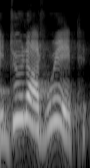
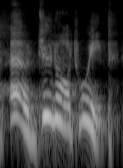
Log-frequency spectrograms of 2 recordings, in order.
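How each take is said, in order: First: Said in the usual way. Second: Softer, put-on British reading; mock British accent. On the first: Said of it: "You think he even used a British accent". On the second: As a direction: play it as a prim British line. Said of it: "he even used a British accent in that?".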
